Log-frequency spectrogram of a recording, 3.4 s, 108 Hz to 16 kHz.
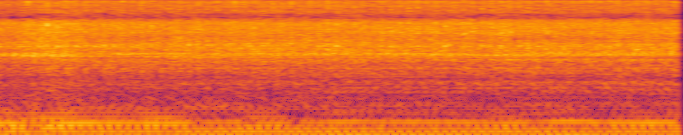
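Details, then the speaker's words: VAZ 21099 after repair, warm at idle with the fan cutting in at 101°: a deep, uneven rattle from the manual gearbox in neutral, not the pistons; it has a sporty exhaust. "До речі оце та не поршень а коробка от послухайте це шумить коробка"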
